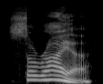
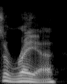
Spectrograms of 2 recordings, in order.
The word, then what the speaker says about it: Saraya: giving my comeback 2-1 Soraya or Saraya depending on how she says she pronounces and like the dictionary tried to correct her and she's like you it's my name yeah it's Soraya uh so I'm excited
